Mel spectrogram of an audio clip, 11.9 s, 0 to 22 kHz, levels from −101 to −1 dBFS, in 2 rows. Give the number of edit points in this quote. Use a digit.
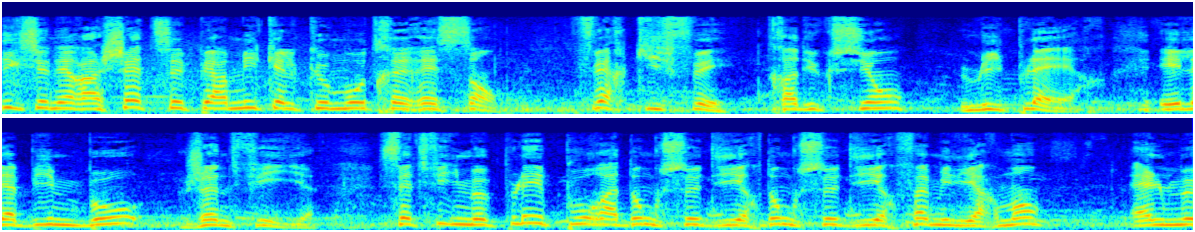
1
